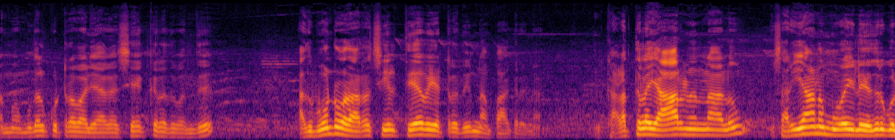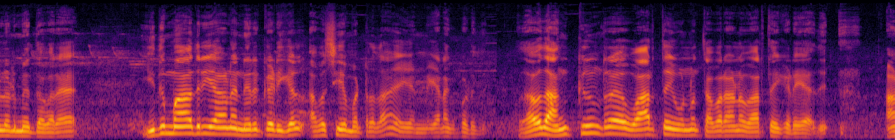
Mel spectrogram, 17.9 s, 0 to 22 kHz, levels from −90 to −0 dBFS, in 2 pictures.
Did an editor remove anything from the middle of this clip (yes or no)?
yes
